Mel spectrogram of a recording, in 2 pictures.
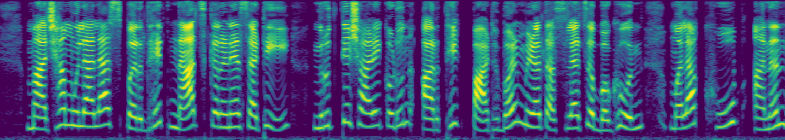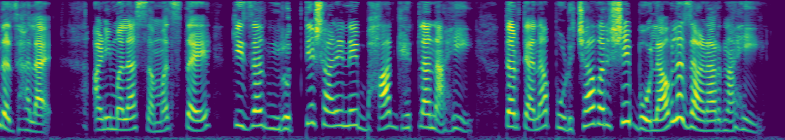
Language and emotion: Marathi, happy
